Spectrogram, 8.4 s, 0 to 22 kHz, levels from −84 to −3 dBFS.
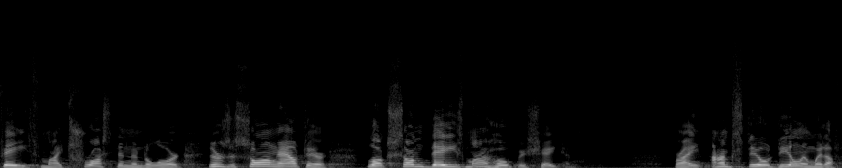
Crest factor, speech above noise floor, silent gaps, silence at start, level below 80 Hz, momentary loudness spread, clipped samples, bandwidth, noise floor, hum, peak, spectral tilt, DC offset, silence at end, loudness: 18 dB; 40 dB; none; 0 s; -78 dBFS; 12 LU; under 0.1%; 11.5 kHz; -77 dBFS; none; -20 dBFS; -6.5 dB/octave; under 0.1%; 0.05 s; -38 LUFS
